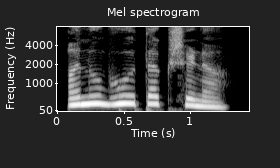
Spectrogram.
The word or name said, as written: ಅನುಭೂತಕ್ಷಣ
